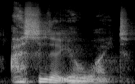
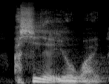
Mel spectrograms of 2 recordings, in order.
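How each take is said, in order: Both takes have the same delivery.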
